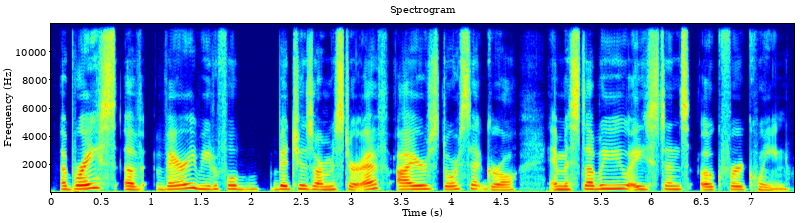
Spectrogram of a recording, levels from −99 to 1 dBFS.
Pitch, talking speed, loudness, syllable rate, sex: 235 Hz, 145 wpm, -18 LUFS, 4.3 syllables/s, female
